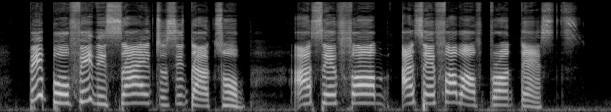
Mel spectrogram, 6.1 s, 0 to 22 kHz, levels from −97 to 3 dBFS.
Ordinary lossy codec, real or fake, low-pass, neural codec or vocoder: none; real; none; none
